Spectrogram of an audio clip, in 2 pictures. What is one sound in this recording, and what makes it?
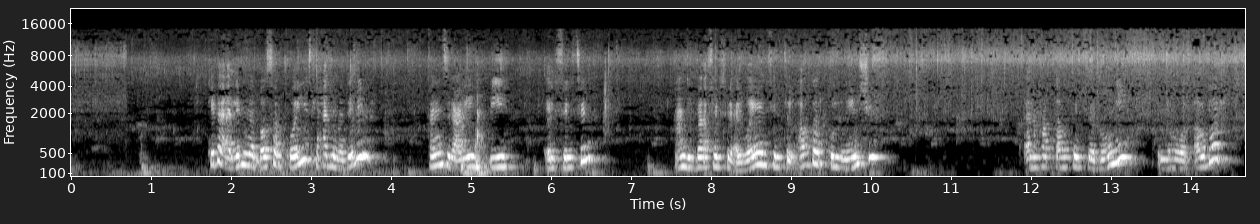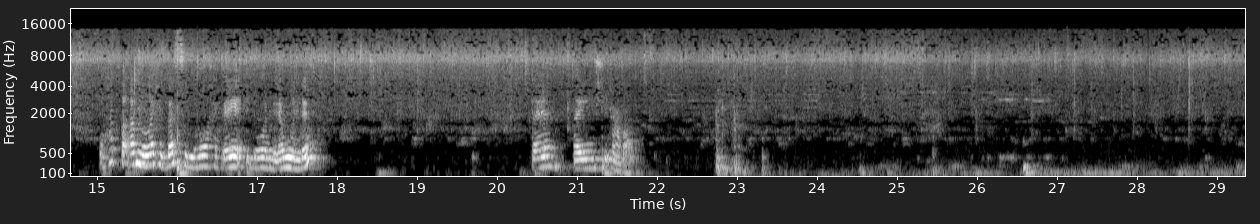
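Food sizzles steadily in hot oil in a pan.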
